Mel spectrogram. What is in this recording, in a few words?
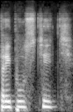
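"pripustiť", Slovak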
